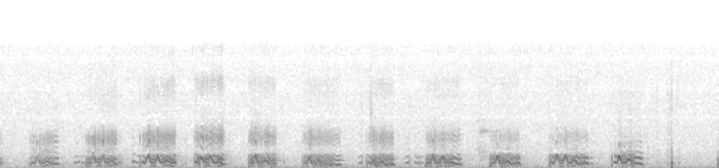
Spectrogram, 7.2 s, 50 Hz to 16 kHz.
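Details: Pet guinea pigs Obi (white) and Chewi wheeking happily, a regular train of about ten short, squealing bursts spaced roughly half a second to 0.7 seconds apart, each with a wobbling pitch, plus a brief click near the end.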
